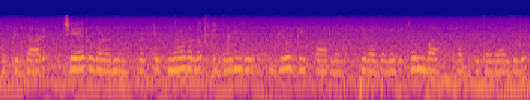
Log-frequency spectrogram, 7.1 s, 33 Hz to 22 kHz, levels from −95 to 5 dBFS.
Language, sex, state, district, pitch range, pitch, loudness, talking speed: Kannada, female, Karnataka, Chamarajanagar, 215-245 Hz, 230 Hz, -26 LUFS, 95 wpm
